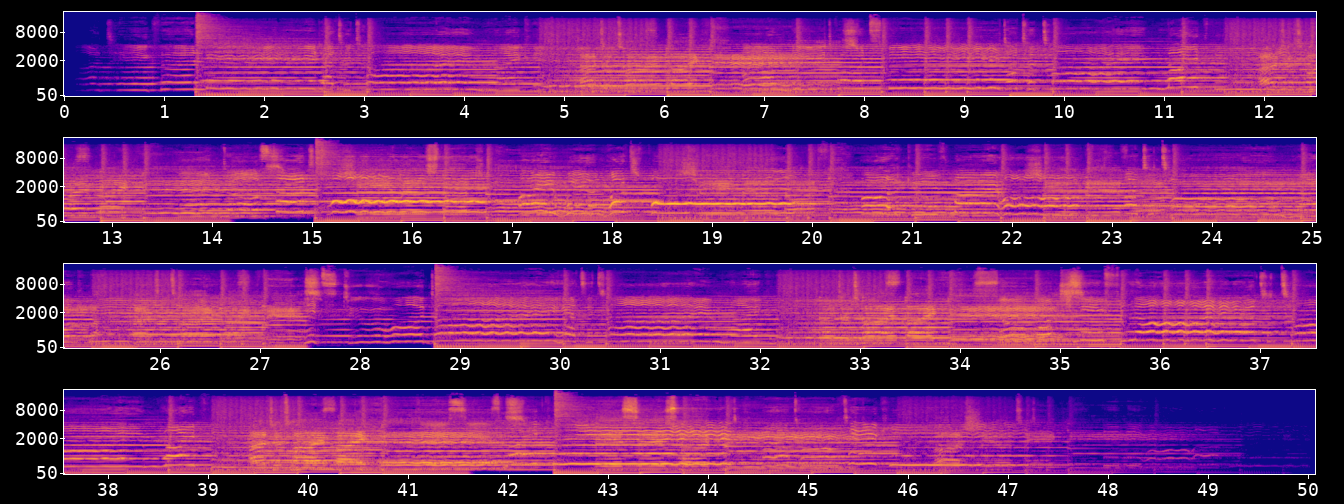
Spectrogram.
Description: Sample from the Vocal CD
